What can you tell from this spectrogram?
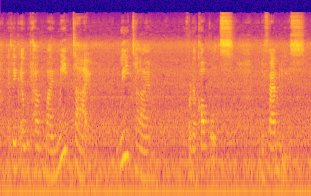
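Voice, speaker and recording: Over loud background noise, a woman with a Filipino accent speaks with long, frequent pauses. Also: fairly slow pace. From Philippines. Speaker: vlogger. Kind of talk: casual vlog monologue. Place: home room. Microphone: webcam.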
